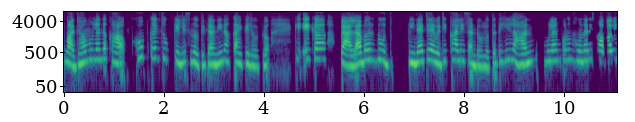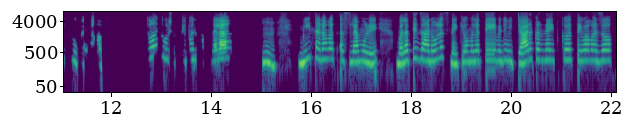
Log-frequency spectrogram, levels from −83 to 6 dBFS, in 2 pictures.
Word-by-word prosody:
माझ्या 235 0 +4
मुलांना 310 +2 -2
खा 255 -3 +3 0.2
खूप 370 -6 -6
काही 345 0 -2
चूक 330 -2 -10
केलीच 255 -1 -1
नव्हती. 230 -5 -2
त्यांनी 230 +1 +3
ना 285 -1 -2
काय 245 - +2
केलं 235 -4 -1
होतं? 195 +2 -5 0.5
की - - -5 0.2
एका 325 0 +2 0.4
प्यालाभर 250 +6 +6
दूध 285 -8 -4 0.3
पिण्याच्या 265 +4 +3
ऐवजी 255 -2 0
खाली 290 -2 0
सांडवलं 200 -6 -2
होतं. 185 - -6
तर - - -6
ही 310 +2 -8
लहान 245 -2 +2 0.2
मुलांकडून 290 +2 -5
होणारी 285 +1 -3
स्वाभाविक 285 0 +1
चूक 290 -5 -10
आहे - - -16 0.2
ना? - - -1 1.0
सहज 390 +2 -1
होऊ 330 - -8
शकते. 260 -3 -14
पण 315 0 -5
आपल्याला 155 +3 +5 0.8
हं. 255 -4 +1 0.6
मी 280 +8 +3
तणावात 320 -2 0
असल्यामुळे 270 -2 0 0.5
मला 245 +4 +5
ते 345 - +1
जाणवलंच 305 +4 +1
नाही 235 -2 0
किंवा 270 0 -3
मला 275 +1 -2
ते 150 0 +2
म्हणजे 290 +1 -5
विचार 255 +1 +5
करण्याइतकं 305 0 -3
तेव्हा 295 +1 -1
माझं 295 0 -2
280 Hz, 140 wpm, -23 LUFS, 245-305 Hz, 1.0 s, प्यालाभर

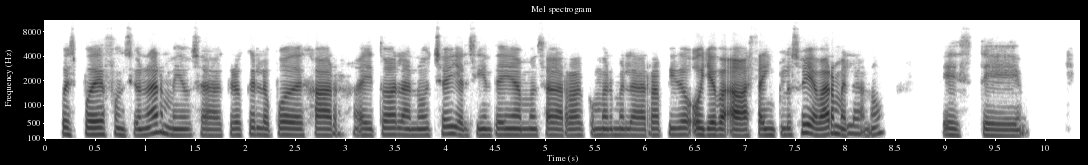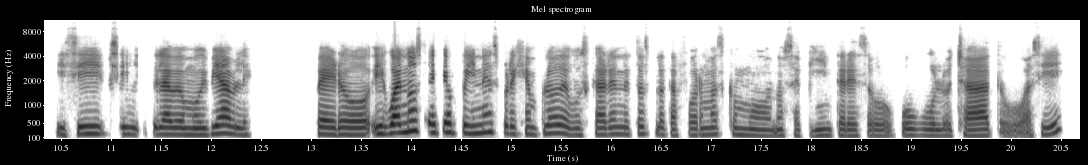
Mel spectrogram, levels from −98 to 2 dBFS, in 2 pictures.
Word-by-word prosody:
pues, 190 -4 -2
puede 185 0 +3
funcionarme, 175 +2 -1
o 165 - -8
sea, 165 -1 -3
creo 170 0 -3
que 185 +3 -5
lo 175 -2 -3
puedo 180 +3 -1
dejar 170 +2 0
ahí 170 0 -3
toda 185 +2 0
la 175 -2 0
noche 170 +4 -2
y 205 - 0
al 170 -2 -3
siguiente 170 +1 -3
día 175 0 0
nada 170 - +3
más 170 0 -5
agarrar, 170 0 0
comérmela 170 0 -3
rápido 180 +1 -2
o 180 - +3
llevar 170 -1 +3
hasta 160 +2 +4
incluso, 175 +5 -4
llevármela, 210 +1 +3
¿no? 190 +5 -6 0.6
Este, 160 -2 -4 0.7
y 185 - -4
sí, 205 +3 +1
sí, 195 - -3 0.2
sí - - -1
la 190 0 +6
veo 185 0 +2
muy 180 0 +1
viable. 200 -3 +4 0.6
Pero 185 -1 +4
igual, 230 +4 +8
no 280 +2 +8
sé 285 - -4 0.2
qué 255 - +6
opines, 225 +2 0
por 215 - -2
ejemplo, 200 +2 -2
de 220 -2 +2
buscar 185 +1 -2
en 195 0 -3
estas 200 +2 -6
plataformas 180 +1 -6
como, 170 -4 -4
no 165 - -4
sé, 160 0 -10
Pinterest 160 0 -4
o 155 0 -6
Google, 165 -1 -3
o - - -5
Chat, 160 +2 +3
o - - -7
así, 205 - -3
175 Hz, 175 wpm, -23 LUFS, 165-195 Hz, 0.7 s, igual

